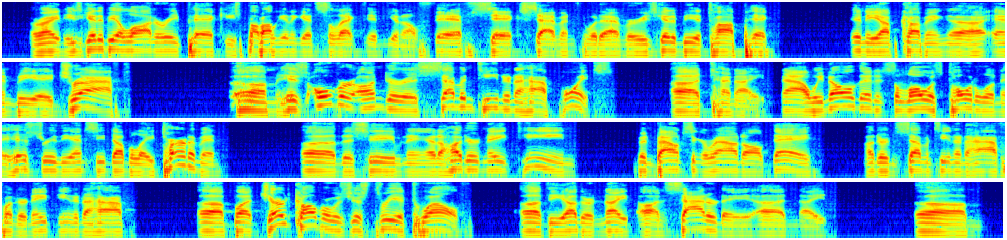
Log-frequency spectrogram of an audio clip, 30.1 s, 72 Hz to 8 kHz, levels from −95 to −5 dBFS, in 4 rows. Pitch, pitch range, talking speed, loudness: 135 Hz, 120-150 Hz, 175 wpm, -24 LUFS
